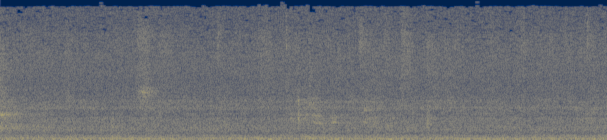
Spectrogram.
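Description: A steady low rumbling noise, with faint voices murmuring.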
